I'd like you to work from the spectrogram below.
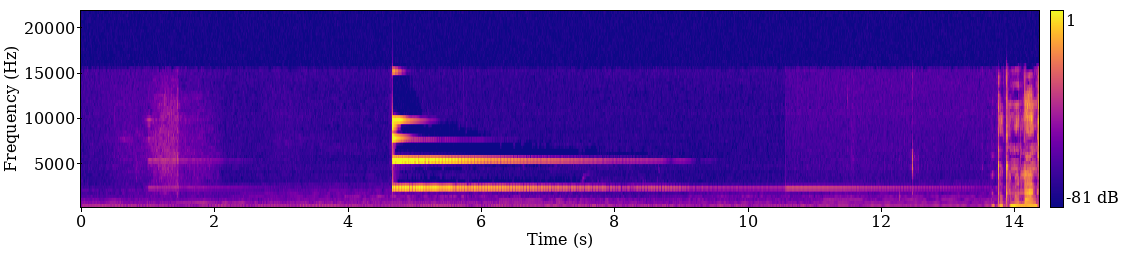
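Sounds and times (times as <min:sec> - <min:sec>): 
single bell struck and ringing: 0:04.7 - 0:08.9
speech: 0:13.7 - 0:14.3.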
